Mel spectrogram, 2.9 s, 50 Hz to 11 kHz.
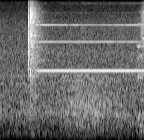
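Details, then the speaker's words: Voltlogic SmartStorage 3 kW 24 V inverter powering a 2000 W fan heater at full output; the grid is switched off and a single sharp relay clunk sounds over the steady heater hum with no load interruption, a normal grid-to-battery changeover. "I'm now going to turn the grid out when you hear that clunk that's the changeover"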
